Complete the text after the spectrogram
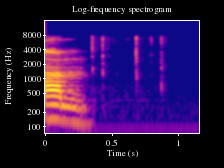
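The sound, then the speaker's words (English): A voice trails off, then a few scattered keystrokes tap on a computer keyboard, four or so crisp clicks at an uneven typing pace against a quiet background, as someone types in Craigslist to look at arcade postings. “I was on Craigslist one day, which I'm now typing in to look at Craigslist, more arcade postings.”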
